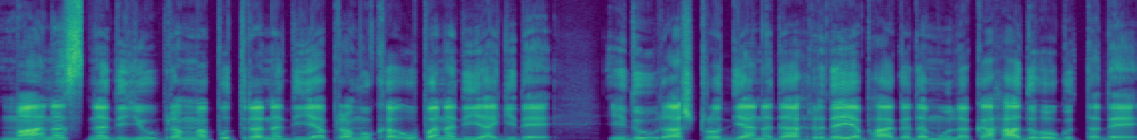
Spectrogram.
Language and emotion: Kannada, neutral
